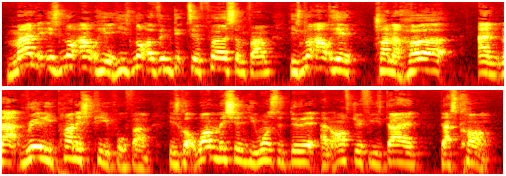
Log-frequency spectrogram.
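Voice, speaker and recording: A man's voice: a little high, fairly quick, hardly any pauses, fairly bright tone. A young man with a London accent giving casual, emphatic film opinions full of slang. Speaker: film review show host. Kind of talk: casual movie review chat. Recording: echoey room.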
